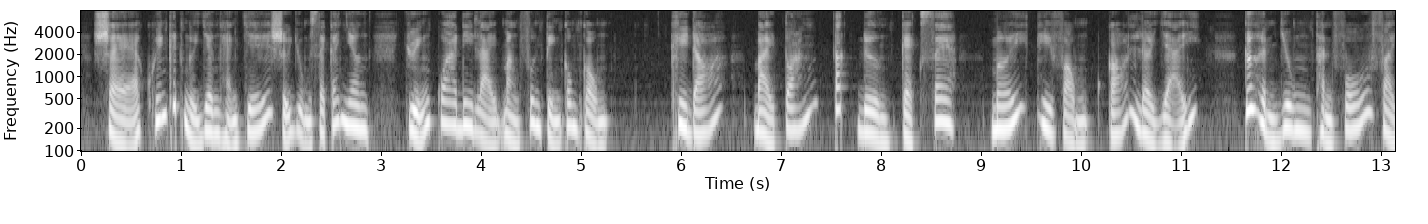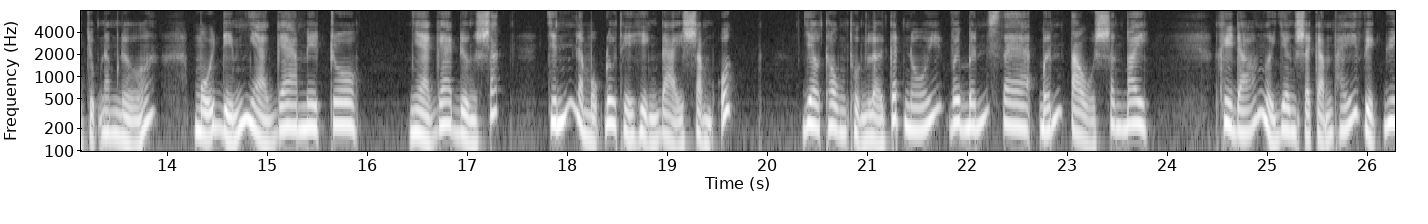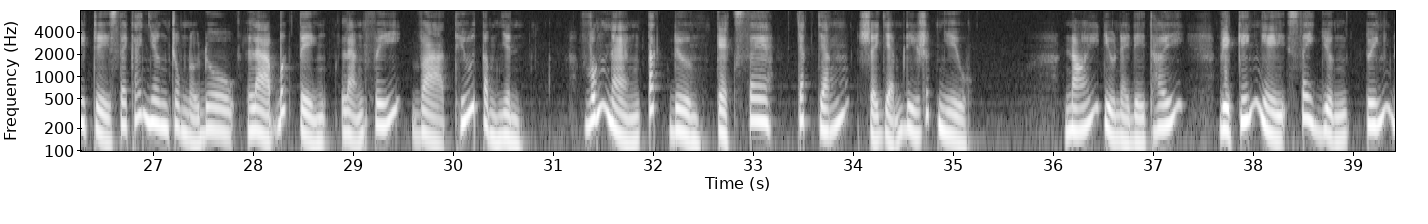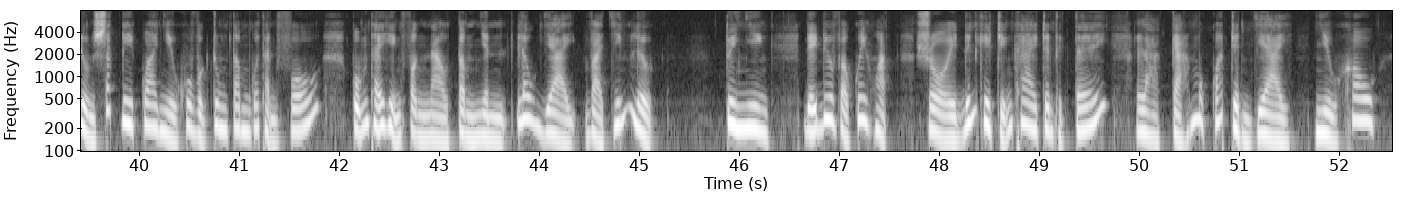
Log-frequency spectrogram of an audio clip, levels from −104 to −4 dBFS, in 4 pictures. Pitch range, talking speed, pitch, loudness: 150-225 Hz, 195 wpm, 185 Hz, -17 LUFS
